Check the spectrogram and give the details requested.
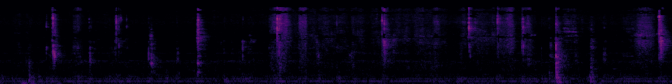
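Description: Quiet chewing and small wet mouth clicks as a person eats, with a sharper click about seven seconds in, over a faint steady hum.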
